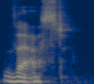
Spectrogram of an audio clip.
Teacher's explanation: I should feel my upper teeth and lower lip, and that sound continues, vest.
